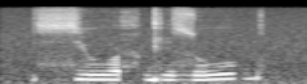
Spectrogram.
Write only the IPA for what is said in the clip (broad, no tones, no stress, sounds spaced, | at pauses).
sʲ uː ħ ɡ i z u ɡ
